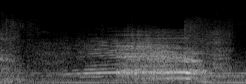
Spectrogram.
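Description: A giant buffalo-like film creature (the Sker Buffalo) gives a long, low lowing call that starts about half a second in, rises slightly in pitch and grows louder toward the end.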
